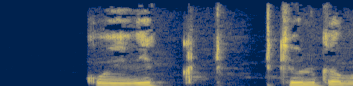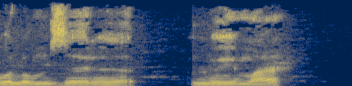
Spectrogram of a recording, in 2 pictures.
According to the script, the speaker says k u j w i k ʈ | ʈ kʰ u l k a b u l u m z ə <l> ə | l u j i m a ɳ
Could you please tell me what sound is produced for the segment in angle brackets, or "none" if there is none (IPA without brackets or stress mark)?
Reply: ɾ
